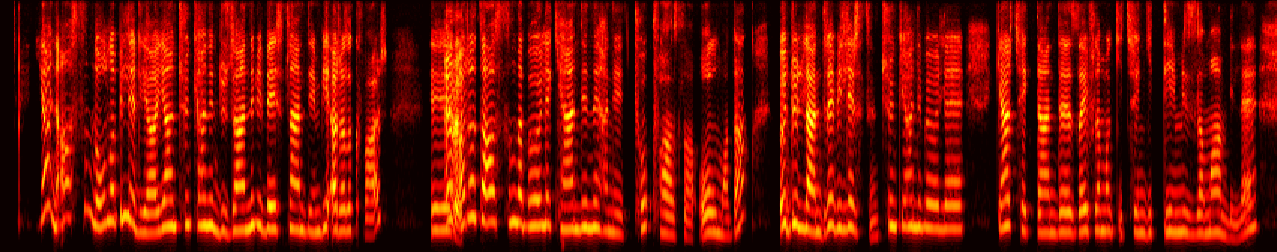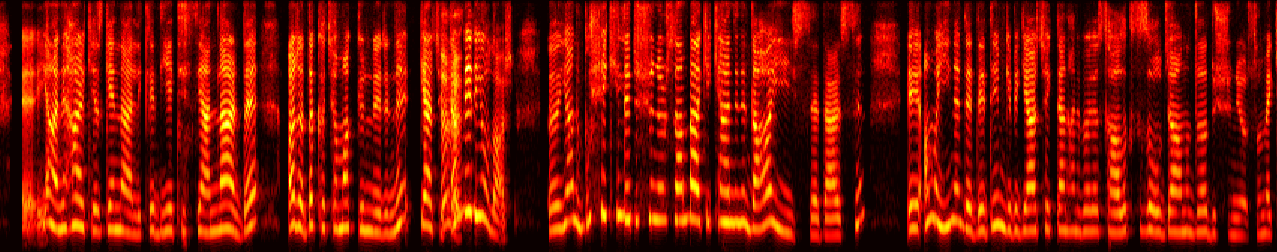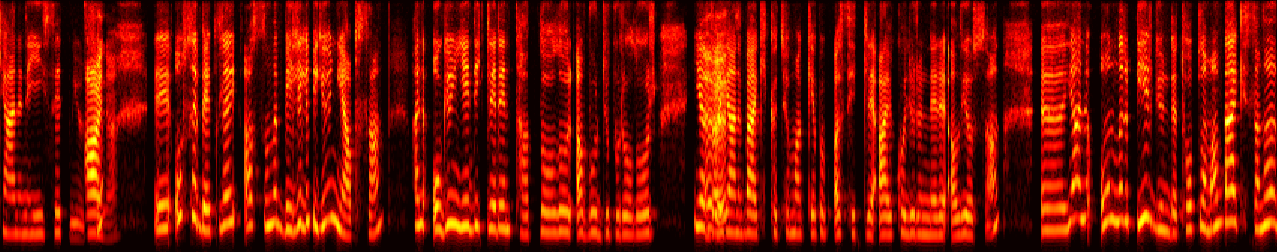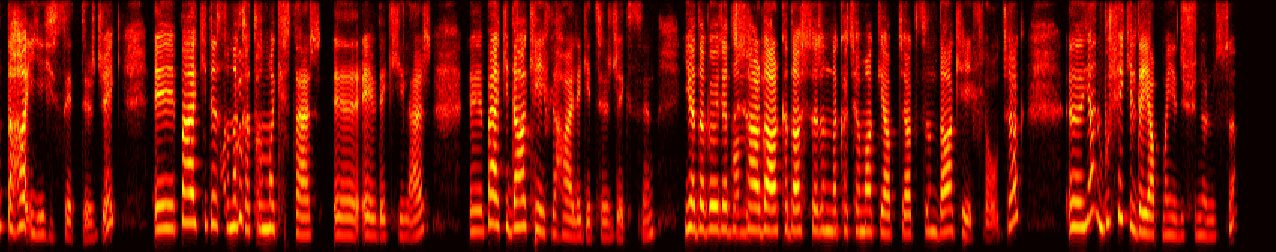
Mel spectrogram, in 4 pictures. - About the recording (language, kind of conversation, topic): Turkish, advice, Vücudumun açlık ve tokluk sinyallerini nasıl daha doğru tanıyabilirim?
- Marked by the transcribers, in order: tapping; other background noise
